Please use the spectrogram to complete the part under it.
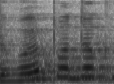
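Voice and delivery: «випадок» з наголошеним ВИ; виділи перше И в «випадок»; наголос на першому складі. Shown as a demonstration. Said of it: "наголос на першому складі". («випадок» з наголосом на початку)

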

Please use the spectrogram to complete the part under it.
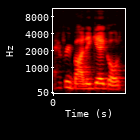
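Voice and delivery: usual speaking voice

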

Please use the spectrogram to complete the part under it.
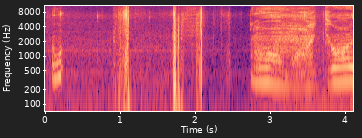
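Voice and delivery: ordinary talk, nothing marked

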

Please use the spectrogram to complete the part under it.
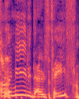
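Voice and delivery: slow high whine. Acted. Kid complains to dad.

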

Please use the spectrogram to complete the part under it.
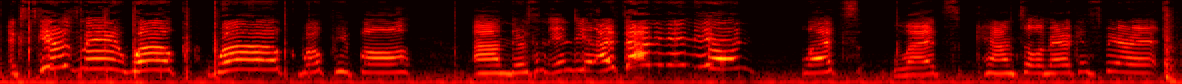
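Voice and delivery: high, fast parody of an outraged activist; mocking woke voice. Mocking woke people as she pretends to cancel cigarettes, high and fast. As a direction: squeal it like a scandalized activist.

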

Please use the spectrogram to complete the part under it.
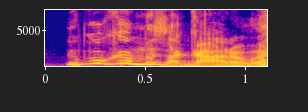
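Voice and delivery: high-pitched, laughing imitation; mock complaint. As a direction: imitate an aggrieved protest, amused. Retold complaint of sacked member.

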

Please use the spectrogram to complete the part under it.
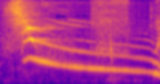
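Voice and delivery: very high sliding whistle; whoosh slide sound. Acted. Narrator imitates the lady's icy slide, high whistle. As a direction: zip up like sliding on ice.

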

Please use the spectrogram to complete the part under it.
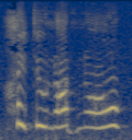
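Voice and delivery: put-on slow, very high old-lady voice; high-pitched storybook old woman. A narrator's reading.

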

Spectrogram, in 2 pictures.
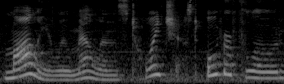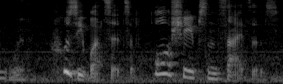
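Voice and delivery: ordinary delivery, nothing marked

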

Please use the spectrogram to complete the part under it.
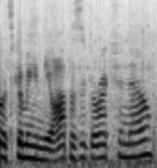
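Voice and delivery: ordinary talk

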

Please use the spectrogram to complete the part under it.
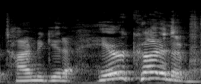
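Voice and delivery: ordinary talk

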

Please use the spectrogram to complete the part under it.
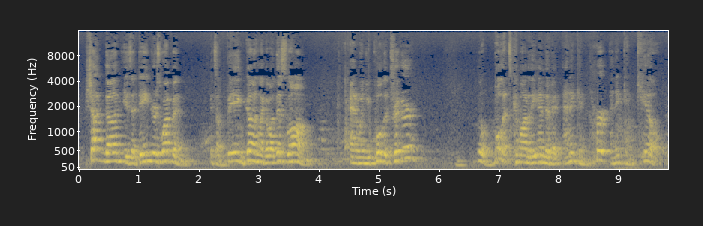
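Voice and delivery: plain reading voice

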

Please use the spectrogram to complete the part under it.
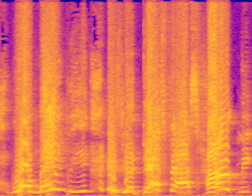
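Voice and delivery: high, slow, yelled insult; mock shout. Customer yelling at the clerk, high and slow. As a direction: yell it down at her, slow and nasty. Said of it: "So she said".

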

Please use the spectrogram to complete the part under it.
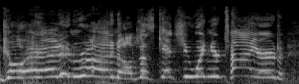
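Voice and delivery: high, strained menacing shout; serial-killer taunt. Retold or imitated. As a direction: taunt fleeing prey, hammed up. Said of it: "Like I'm some serial killer".

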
